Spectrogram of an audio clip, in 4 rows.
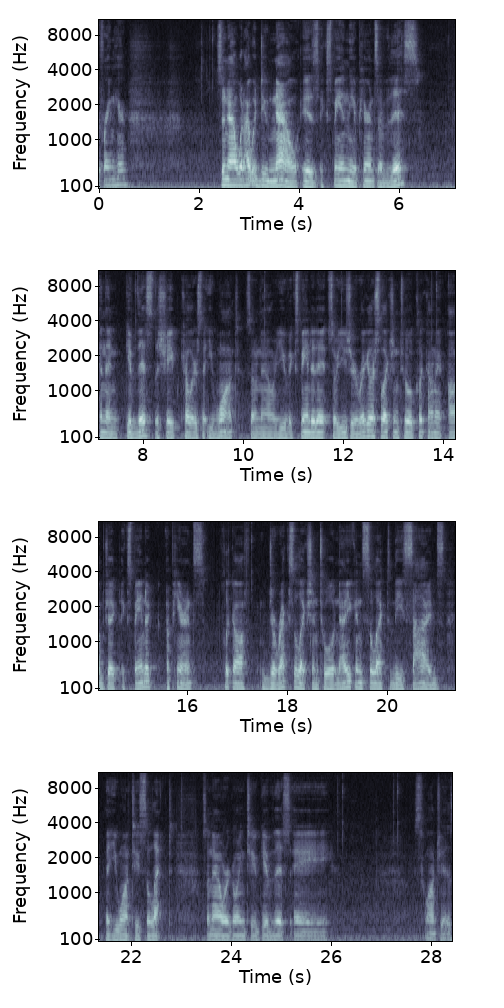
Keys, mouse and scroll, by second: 2.2 click, 22.0 click, 26.1 click.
